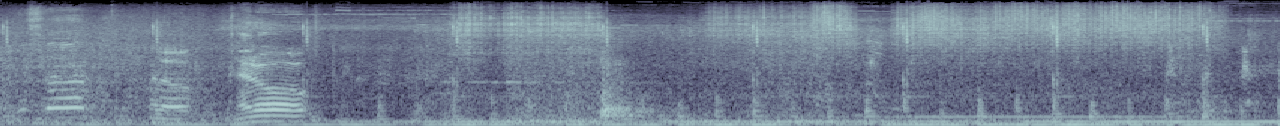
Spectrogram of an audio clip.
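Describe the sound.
A ferry engine drones steadily and loudly on the water throughout, a constant low hum with washy background noise, while voices talk briefly near the start. The ferry runs between the islands of Bali and Java in Indonesia, a two-hour crossing amid exhaust and diesel fumes.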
